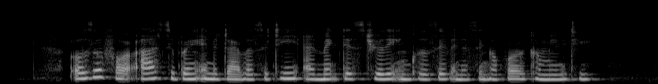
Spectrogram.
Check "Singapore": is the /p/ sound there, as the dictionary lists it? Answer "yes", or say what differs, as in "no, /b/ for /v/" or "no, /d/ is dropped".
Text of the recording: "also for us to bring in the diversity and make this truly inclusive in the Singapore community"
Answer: yes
